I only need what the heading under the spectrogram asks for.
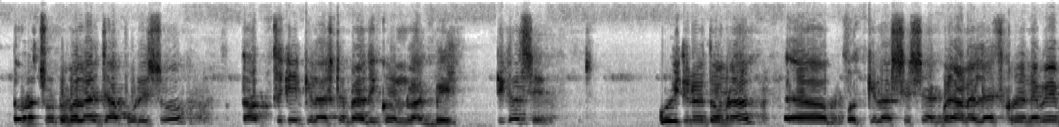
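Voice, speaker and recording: A man's voice: high voice, sharp tone, muffled recording. A young man teaching a classroom lesson, patient and questioning, often checking that his students follow. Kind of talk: classroom lecture.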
